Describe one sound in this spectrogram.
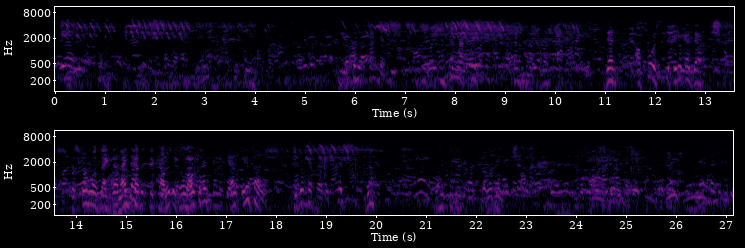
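A crowd of people chatter outdoors nearby.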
